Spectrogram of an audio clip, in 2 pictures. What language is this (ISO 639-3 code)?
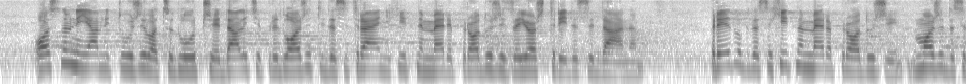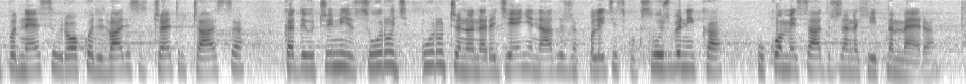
srp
